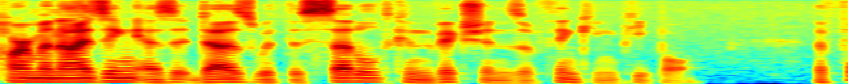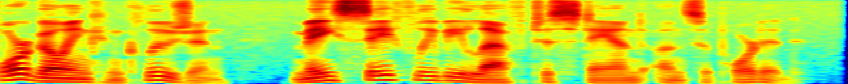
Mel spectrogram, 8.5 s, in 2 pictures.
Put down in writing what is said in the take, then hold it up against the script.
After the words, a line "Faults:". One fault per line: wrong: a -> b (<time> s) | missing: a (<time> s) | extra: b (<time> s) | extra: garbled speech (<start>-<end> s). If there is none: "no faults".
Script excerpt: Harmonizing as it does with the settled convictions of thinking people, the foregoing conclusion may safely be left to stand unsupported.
Harmonizing as it does with the settled convictions of thinking people, the foregoing conclusion may safely be left to stand unsupported.
Faults:
no faults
